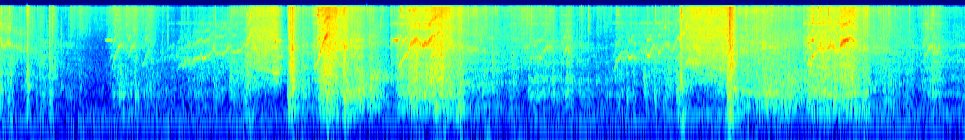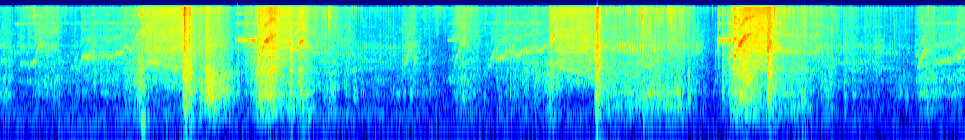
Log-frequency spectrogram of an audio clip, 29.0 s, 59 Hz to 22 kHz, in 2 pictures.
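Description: Arrma Granite 3S RC monster truck driven in about four bursts of throttle. The brushless motor whines up and down in pitch while the tyres scrub over gravelly asphalt, with a few sharp knocks.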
